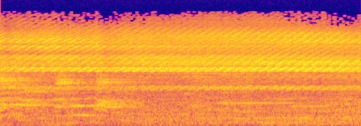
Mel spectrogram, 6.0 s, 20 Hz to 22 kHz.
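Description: Siemens Desiro Class 350 electric multiple unit pulling away and gathering speed: its traction inverters give off an electronic whine of held tones that shift in pitch, over a steady rumble of wheels on rail.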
